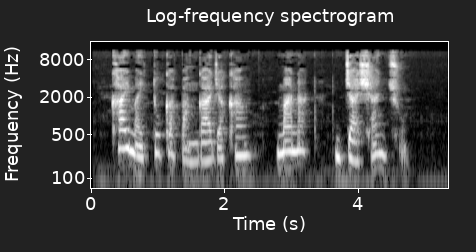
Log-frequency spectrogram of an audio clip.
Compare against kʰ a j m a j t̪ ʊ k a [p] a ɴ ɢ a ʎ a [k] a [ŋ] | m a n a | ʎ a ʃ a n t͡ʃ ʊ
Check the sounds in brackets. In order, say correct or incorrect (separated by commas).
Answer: correct, incorrect, correct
